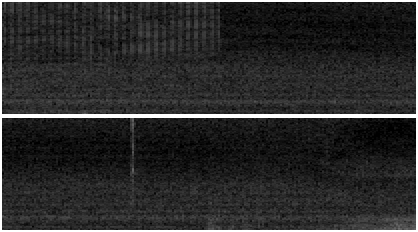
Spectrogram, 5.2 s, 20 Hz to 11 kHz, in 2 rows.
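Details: 5-ton York furnace unit after replacing draft inducer motor, ignition module and transformer, in rain: steady low inducer rumble then soft rising whoosh as burners light cleanly and evenly; normal burner ignition.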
